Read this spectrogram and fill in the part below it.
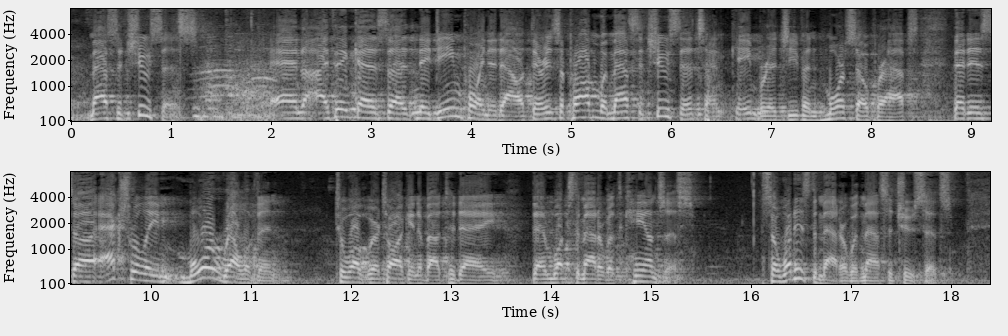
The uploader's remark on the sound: Spoke at the Building Sustainable Security Conference November 21st. Audio recording by Werner Grundl.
